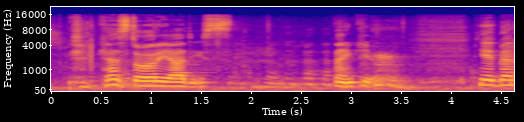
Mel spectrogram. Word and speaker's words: Castoriadis: among uh Cornelius Custer I'd I can never pronounce this caste riotous castoriadis thank you he had been officially kicked out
